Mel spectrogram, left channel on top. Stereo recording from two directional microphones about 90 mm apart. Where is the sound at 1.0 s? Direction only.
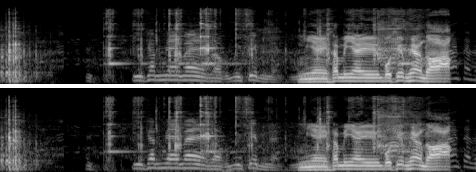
15° right (ahead or behind).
